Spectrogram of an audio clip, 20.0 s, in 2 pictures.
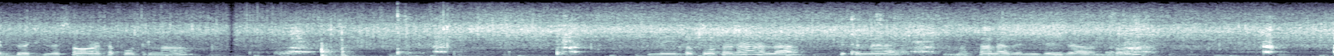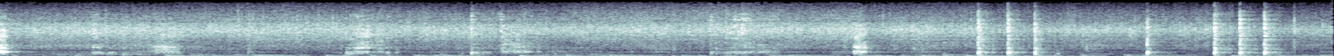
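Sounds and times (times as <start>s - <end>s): chicken sizzling in a pan: 0.0s - 20.0s
spatula scraping a pan: 1.9s - 5.5s, 6.3s - 7.4s, 8.2s - 17.0s.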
